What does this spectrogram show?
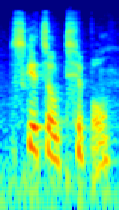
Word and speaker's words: schizotypal: Schizotypal. Schizotype. So you type of have, it's tipple. Tipple. Just the way it's pronounced.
